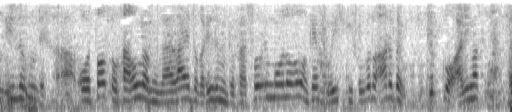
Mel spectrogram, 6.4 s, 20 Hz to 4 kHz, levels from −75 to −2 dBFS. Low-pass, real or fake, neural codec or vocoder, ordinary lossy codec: 3.6 kHz; fake; codec, 24 kHz, 0.9 kbps, WavTokenizer, medium speech release version 1; MP3, 16 kbps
